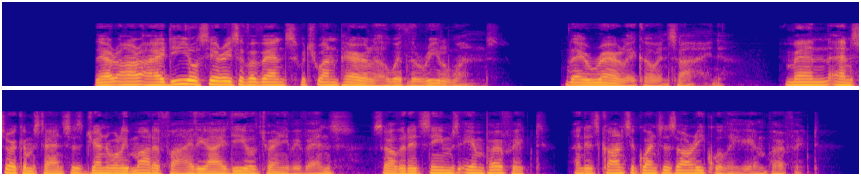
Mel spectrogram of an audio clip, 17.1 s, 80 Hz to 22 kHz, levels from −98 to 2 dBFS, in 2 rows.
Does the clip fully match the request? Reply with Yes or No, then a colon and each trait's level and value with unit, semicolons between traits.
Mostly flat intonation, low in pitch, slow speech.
No: average, 5.2 semitones; low, 120 Hz; slow, 130 wpm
